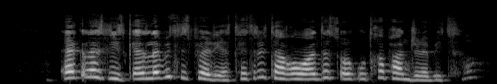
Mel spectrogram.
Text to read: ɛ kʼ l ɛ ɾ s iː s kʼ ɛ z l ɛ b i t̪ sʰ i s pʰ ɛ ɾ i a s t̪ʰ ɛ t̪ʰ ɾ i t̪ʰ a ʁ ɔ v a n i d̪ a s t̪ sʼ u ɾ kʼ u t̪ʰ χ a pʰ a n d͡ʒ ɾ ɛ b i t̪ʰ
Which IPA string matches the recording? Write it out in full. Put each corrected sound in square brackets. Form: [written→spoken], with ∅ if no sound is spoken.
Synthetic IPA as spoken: ɛ kʼ l ɛ [ɾ→∅] s iː s kʼ ɛ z l ɛ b i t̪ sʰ i s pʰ ɛ ɾ i a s t̪ʰ ɛ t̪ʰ ɾ i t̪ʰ a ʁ ɔ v a n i d̪ a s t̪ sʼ [u→ɔ] ɾ kʼ u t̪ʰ χ a pʰ a n d͡ʒ ɾ ɛ b i t̪ʰ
